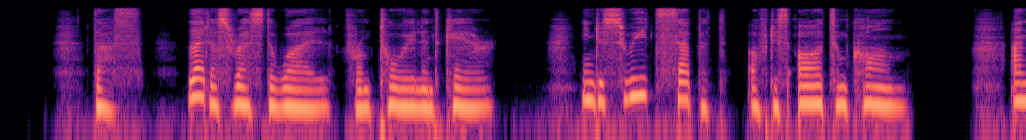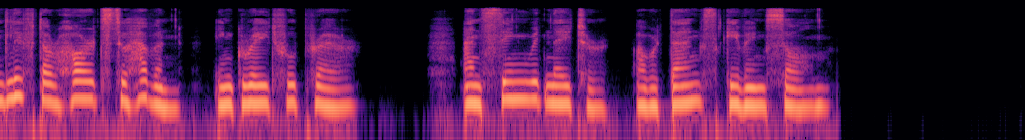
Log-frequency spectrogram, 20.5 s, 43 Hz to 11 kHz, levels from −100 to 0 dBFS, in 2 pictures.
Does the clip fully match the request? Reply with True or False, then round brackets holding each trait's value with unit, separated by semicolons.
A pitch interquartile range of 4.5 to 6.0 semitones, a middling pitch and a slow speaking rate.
False (3.1 semitones; 175 Hz; 95 wpm)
